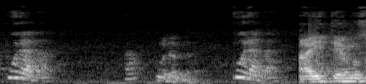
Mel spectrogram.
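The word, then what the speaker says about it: プラダ: O pessoal se pronuncia Purada.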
